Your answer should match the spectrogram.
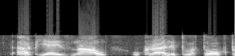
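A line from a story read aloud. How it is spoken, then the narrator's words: Grumbling. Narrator (Russian): проворчал капитан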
